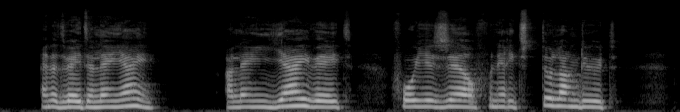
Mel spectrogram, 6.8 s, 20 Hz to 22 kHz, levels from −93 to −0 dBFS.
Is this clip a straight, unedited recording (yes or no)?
yes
